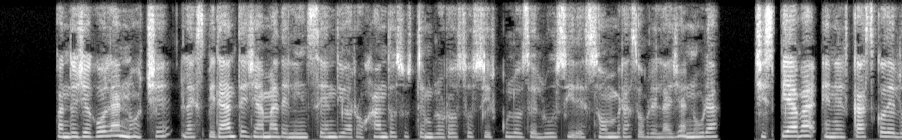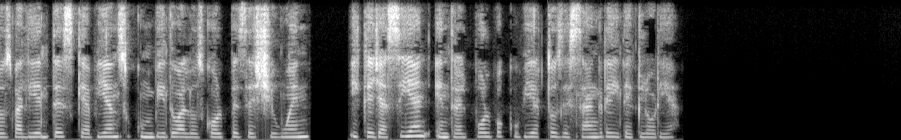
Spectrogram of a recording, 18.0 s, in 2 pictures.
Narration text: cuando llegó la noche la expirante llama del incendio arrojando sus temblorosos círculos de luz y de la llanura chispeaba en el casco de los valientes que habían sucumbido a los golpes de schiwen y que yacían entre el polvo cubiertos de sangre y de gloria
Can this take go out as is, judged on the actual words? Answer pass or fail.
fail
